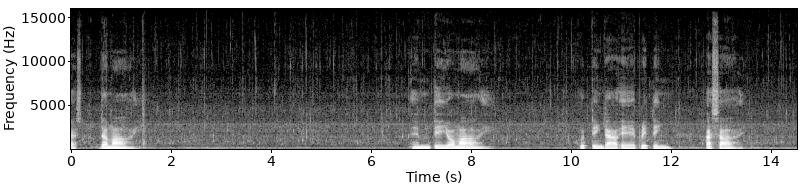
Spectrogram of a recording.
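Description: A man chants slowly in a low, drawn-out voice into a microphone.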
